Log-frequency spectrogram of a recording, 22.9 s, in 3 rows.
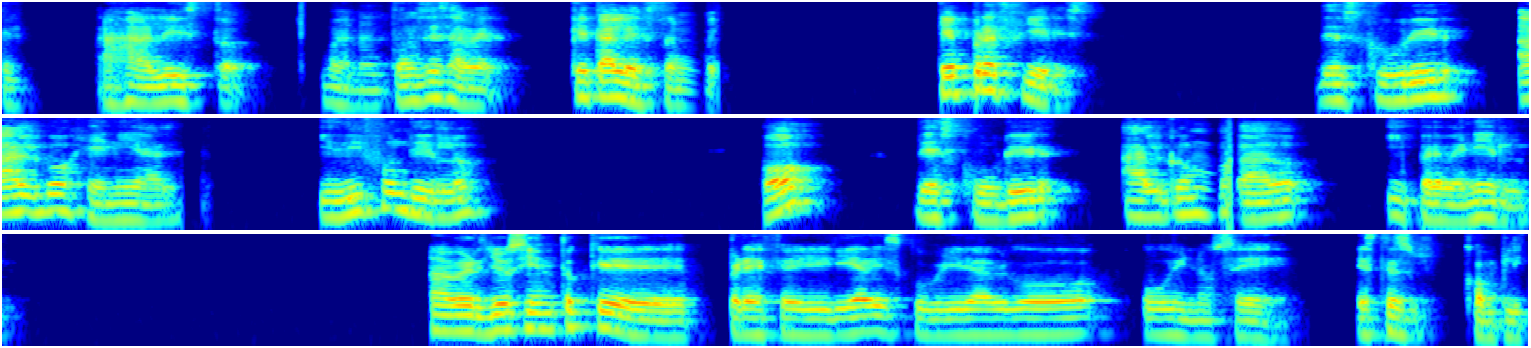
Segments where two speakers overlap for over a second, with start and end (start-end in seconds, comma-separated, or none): none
